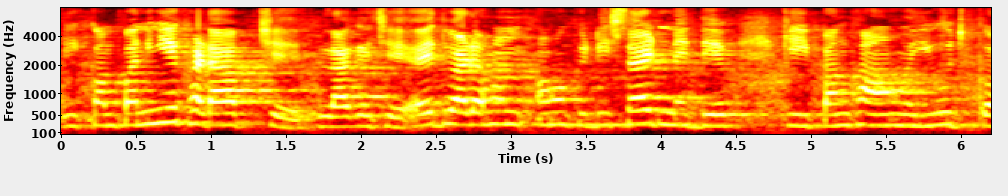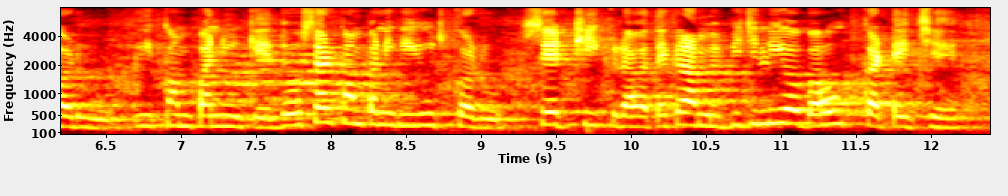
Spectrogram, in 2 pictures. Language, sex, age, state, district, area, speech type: Maithili, female, 18-30, Bihar, Saharsa, rural, spontaneous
